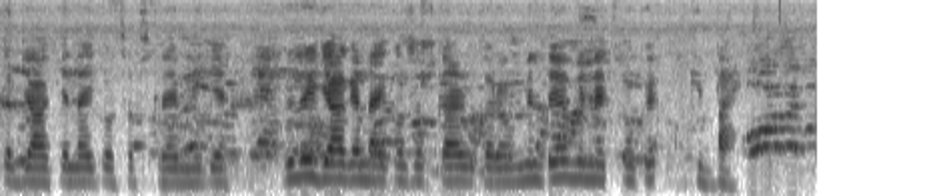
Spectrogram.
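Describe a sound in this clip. A boy talks with animation close to the microphone.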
